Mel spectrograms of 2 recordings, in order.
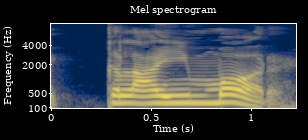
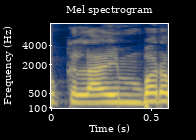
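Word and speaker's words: climber: देखिए यहाँ पे क्लाइमर, क्लाइमर। देखिए यहाँ पे M के बाद B है तो क्या होगा कि B साइलेंट रहेगा। साइलेंट वाले क्लास में सीखा हम लोग। तो देखिए क्लाइमर पढ़ेंगे, इसको क्लाइंबर मत पढ़िएगा, B साइलेंट रहेगा।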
